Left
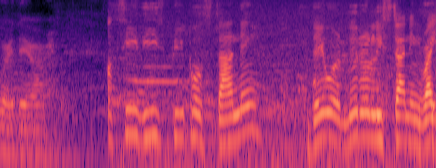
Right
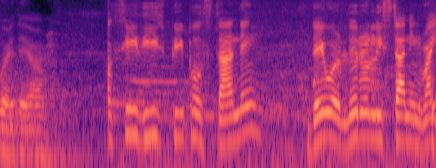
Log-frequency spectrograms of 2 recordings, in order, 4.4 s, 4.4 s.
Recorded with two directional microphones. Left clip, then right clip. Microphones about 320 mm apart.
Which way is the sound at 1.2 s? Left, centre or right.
Left.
